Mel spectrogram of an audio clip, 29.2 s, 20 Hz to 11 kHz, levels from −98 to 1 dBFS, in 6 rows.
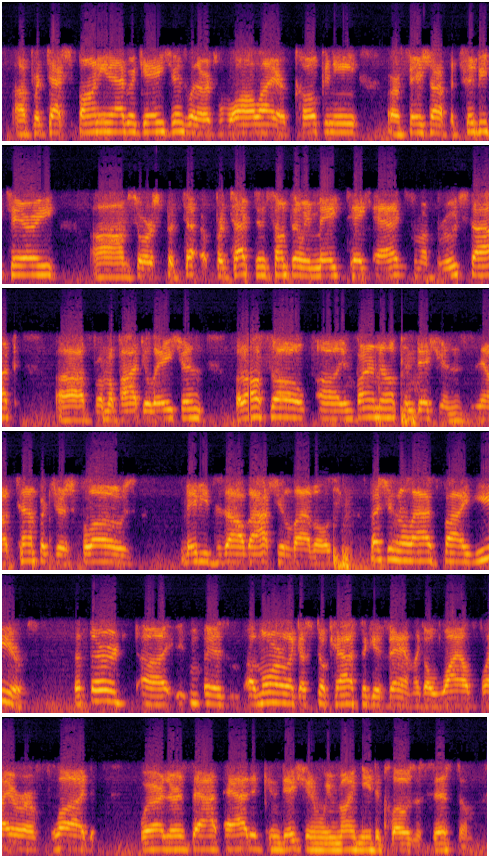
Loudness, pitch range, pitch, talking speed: -19 LUFS, 135-170 Hz, 155 Hz, 160 wpm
